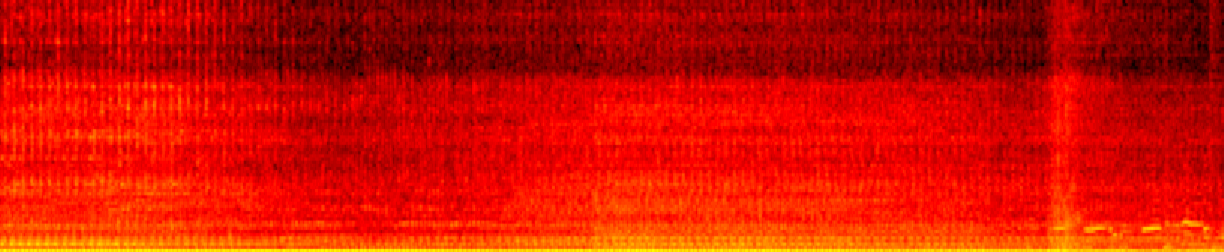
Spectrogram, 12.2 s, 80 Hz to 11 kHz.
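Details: BMW R100RS boxer twin idling fast and steady at about 1500 rpm during carb idle adjustment; throttle cable trapped in the fairing in front of the forks was holding the throttle slightly open.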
